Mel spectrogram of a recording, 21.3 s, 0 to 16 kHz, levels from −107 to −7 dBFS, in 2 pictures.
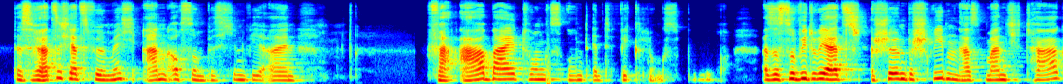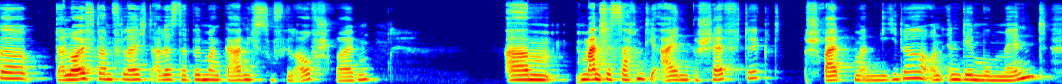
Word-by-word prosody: Das 200 -1 -1
hört 190 +5 +6
sich 275 -2 0
jetzt 235 -1 +2
für 215 -4 +1
mich 225 +2 -3
an 200 +3 +2
auch 220 +1 -1
so 220 -1 -6
'n 185 -2 -3
bisschen 190 +2 -7
wie 195 -1 -5
ein 185 -1 -3 1.3
Verarbeitungs 225 +1 +4
und 200 -1 -8
Entwicklungsbuch. 195 +2 -13 0.3
Also 215 0 +3
so, 225 +3 +4
wie 260 - +8
du 240 0 +2
ja 225 -3 +11
jetzt 215 0 +2
schön 240 +4 +4
beschrieben 230 -1 -1
hast, 190 +1 -2
manche 200 0 0
Tage, 250 +5 -1 0.2
da 195 - -6
läuft 210 +5 +4
dann 230 -1 -2
vielleicht 215 -1 -3
alles, 210 +2 -5
da 200 -2 -9
will 210 - -2
man 205 -1 -2
gar 195 -1 -3
nicht 200 0 -6
so 195 -2 -16
viel 180 0 -15
aufschreiben. 205 +1 -7 1.3
Ähm, 205 0 +1
manche 220 +1 +4
Sachen, 215 +3 -3
die - - -11
einen 195 +2 -3
beschäftigt, 220 +7 -7 0.2
schreibt 185 +1 -2
man 185 -2 -6
nieder 240 +7 -4
und 195 -1 -7
in 215 0 -1
dem 210 -1 0
Moment 195 - -3
210 Hz, 150 wpm, -23 LUFS, 195-225 Hz, 1.3 s, ja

